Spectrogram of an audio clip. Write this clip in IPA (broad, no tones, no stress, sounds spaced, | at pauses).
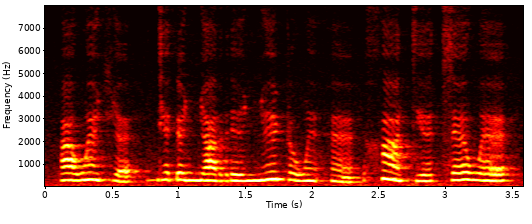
a w ɛ̃ ç ɛ | dʲ ɛ ɗ ɛ ɲ a r e ɲ ẽ ʈ ɵ w ẽ h ɛ̃ | x ã tʲ ɛ t͡s ɛ w ɛ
